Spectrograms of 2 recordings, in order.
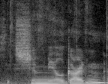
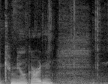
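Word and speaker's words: Chamil Garden: washi it was a chamill garden that's how you pronounce i always want to say camille garden and this one that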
